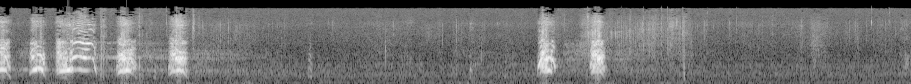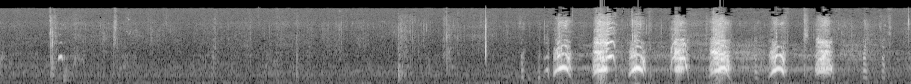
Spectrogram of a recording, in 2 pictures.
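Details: Beagle Harrier on a ploughed field: an opening flurry of rapid barks, a lone pair midway, long quiet stretches, then a fresh fast burst of ringing, musical barks near the end.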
